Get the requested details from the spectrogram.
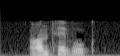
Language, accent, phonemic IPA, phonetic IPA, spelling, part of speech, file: Armenian, Eastern Armenian, /ɑntʰeˈvuk/, [ɑntʰevúk], անթևուկ, noun, Hy-անթևուկ.ogg
- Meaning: penguin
